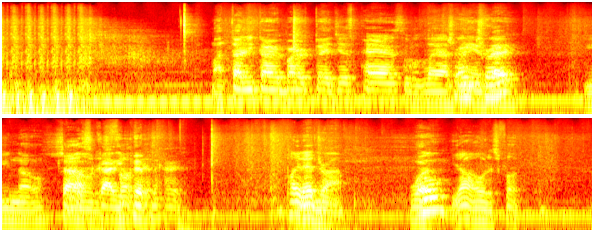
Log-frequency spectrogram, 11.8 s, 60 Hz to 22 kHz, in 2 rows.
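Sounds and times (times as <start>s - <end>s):
gunshot sound effects burst: 0.0s - 1.8s
low rumble: 0.0s - 4.1s
speech: 2.2s - 7.8s, 8.8s - 9.4s, 10.0s - 11.2s.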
